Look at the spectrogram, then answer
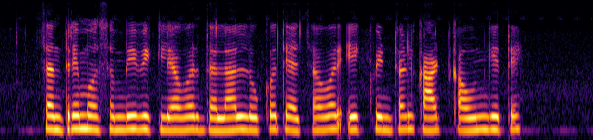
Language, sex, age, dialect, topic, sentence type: Marathi, female, 31-35, Varhadi, agriculture, question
